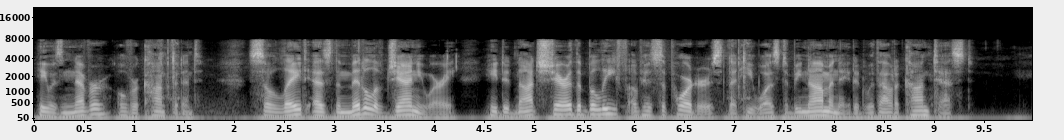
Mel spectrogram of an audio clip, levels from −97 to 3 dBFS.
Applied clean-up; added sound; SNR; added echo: none; Camera; 15 dB; none.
